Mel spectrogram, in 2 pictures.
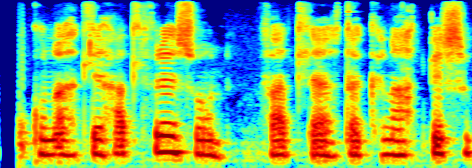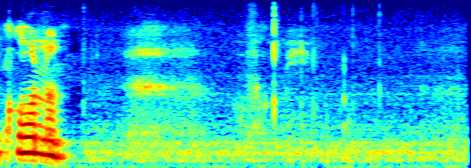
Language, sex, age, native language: Icelandic, female, 20-29, Icelandic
